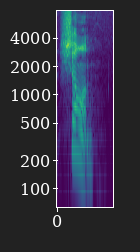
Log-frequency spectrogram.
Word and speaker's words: Seán: And we spell Seán S-E-A-father, that's a line over the A-N, S-E-A-father-N, Seán.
